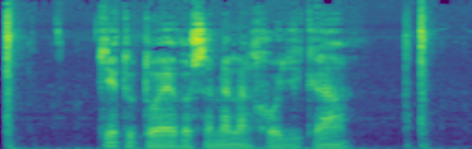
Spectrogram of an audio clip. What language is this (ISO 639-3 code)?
ell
